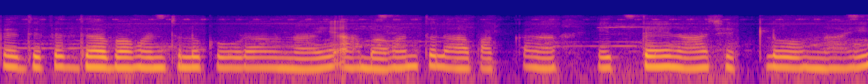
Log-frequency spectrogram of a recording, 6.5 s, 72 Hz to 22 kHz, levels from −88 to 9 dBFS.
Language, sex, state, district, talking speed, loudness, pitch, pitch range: Telugu, female, Andhra Pradesh, Guntur, 100 wpm, -18 LUFS, 225 Hz, 215-230 Hz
